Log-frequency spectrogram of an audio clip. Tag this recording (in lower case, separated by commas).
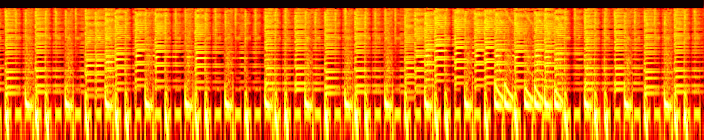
music, video game music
